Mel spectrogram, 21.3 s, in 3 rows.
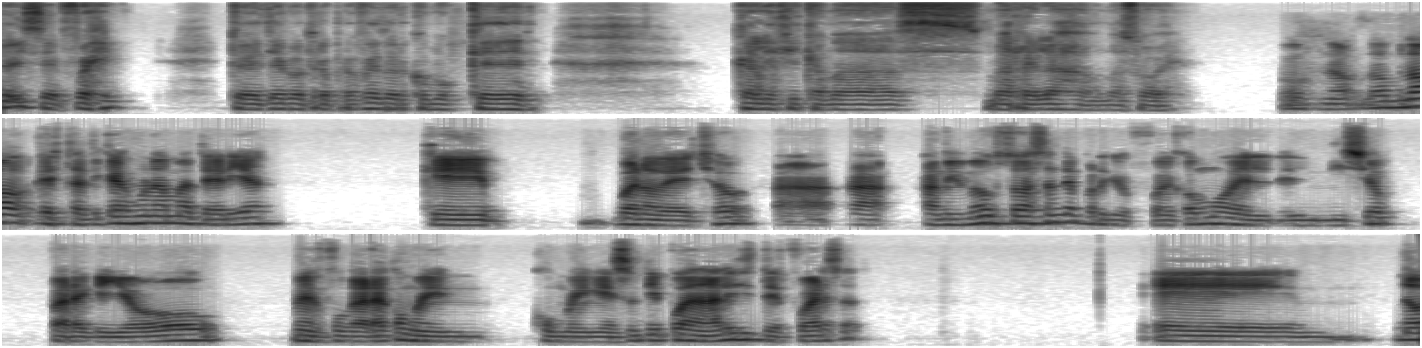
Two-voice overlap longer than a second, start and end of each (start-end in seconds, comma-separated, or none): none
